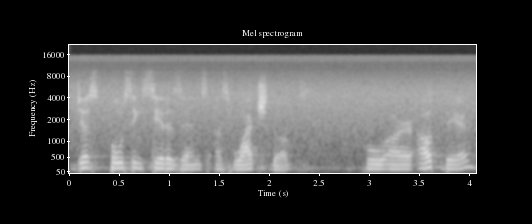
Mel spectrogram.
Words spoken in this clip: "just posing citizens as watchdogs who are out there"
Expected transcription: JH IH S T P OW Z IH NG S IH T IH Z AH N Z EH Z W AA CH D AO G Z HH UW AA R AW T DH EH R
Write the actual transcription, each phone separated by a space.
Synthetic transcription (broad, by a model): JH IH S T P OW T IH NG S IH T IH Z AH N S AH S W AA CH D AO G S HH UW AA R AW T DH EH R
